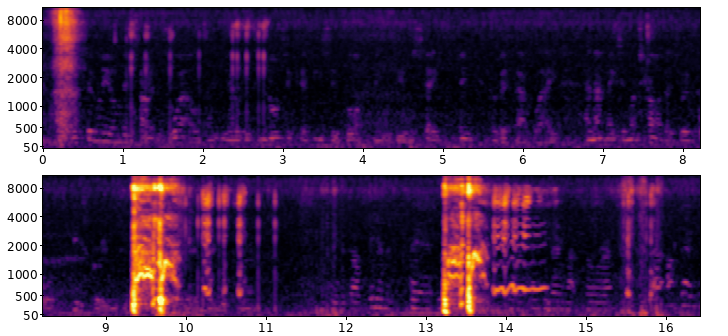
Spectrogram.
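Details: Person's deliberate coughing, about four short, sharp coughs, with a sleeping pet called Chewbacca clacking his teeth and chirping between them; cough.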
